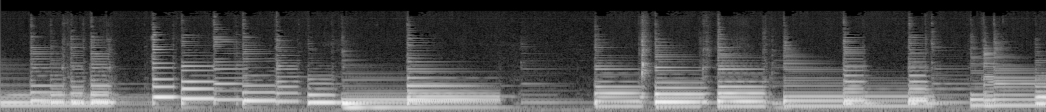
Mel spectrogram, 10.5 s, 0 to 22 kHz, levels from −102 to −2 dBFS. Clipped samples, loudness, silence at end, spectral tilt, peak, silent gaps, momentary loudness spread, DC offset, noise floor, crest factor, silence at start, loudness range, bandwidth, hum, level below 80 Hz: under 0.1%; -19 LUFS; 0 s; -8.5 dB/octave; -2 dBFS; none; 10 LU; under 0.1%; -44 dBFS; 16 dB; 0 s; 3 LU; 10.5 kHz; none; -50 dBFS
